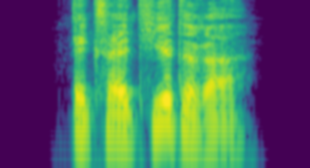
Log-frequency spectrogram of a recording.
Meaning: inflection of exaltiert: 1. strong/mixed nominative masculine singular comparative degree 2. strong genitive/dative feminine singular comparative degree 3. strong genitive plural comparative degree
- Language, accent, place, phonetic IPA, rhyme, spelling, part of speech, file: German, Germany, Berlin, [ɛksalˈtiːɐ̯təʁɐ], -iːɐ̯təʁɐ, exaltierterer, adjective, De-exaltierterer.ogg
